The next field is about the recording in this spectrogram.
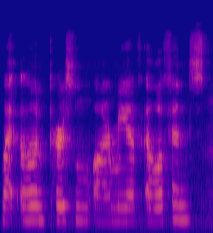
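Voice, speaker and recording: A woman's voice: fairly high pitch, monotone, a little fast, pushed and bright, low-quality recording. A woman reading lines at a casual comedy table read, informal and self-deprecating. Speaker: podcast cast member reading a script.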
